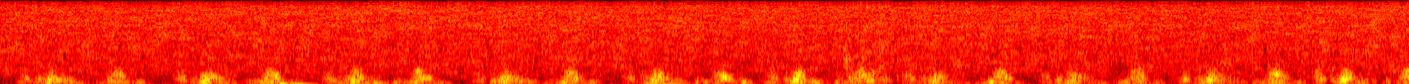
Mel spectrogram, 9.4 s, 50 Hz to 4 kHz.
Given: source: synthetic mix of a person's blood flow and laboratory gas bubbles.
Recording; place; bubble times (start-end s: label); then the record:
Doppler ultrasound of blood flow; precordium
5.60-6.10 s: bubbles
From the record:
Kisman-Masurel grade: 111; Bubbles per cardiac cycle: 1 to 2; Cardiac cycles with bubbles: 1 to 10%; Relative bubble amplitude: barely perceptible (0.100 to 0.250); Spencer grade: 1 (occasional bubble signal discernible with the cardiac motion signal, with majority of cardiac periods free of bubbles); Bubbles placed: only in the low amplitude regions of the cardiac cycle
